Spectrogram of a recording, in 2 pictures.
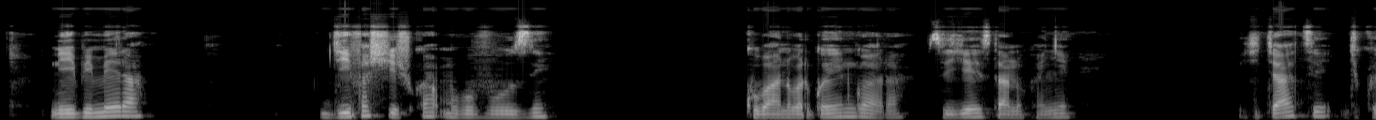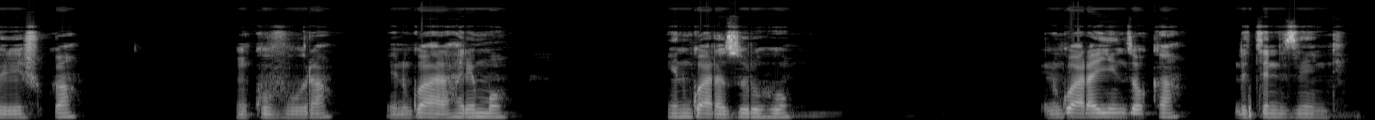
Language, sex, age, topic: Kinyarwanda, male, 18-24, health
